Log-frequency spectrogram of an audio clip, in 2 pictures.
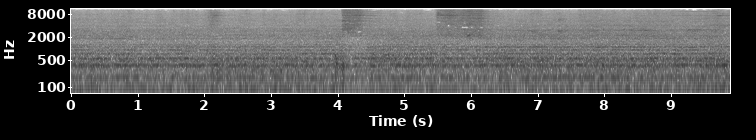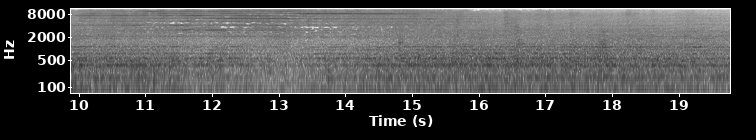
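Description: Freight train rolling past on the rails, with a steady rumble and a high-pitched wheel squeal that is strongest around the middle. A few sharp clicks come about two seconds apart in the first half.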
